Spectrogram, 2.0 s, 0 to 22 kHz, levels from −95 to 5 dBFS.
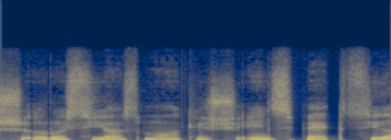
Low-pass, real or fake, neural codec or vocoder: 14.4 kHz; fake; codec, 32 kHz, 1.9 kbps, SNAC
